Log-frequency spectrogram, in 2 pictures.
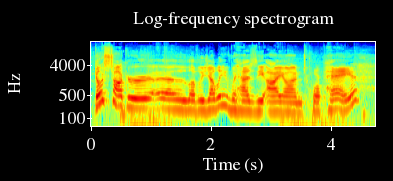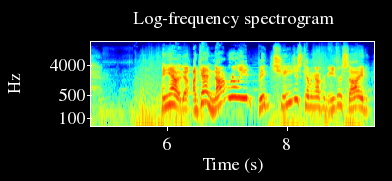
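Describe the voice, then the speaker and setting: An American esports caster commentating a match, playful and quick to laugh. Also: mid-range voice, lively intonation, fairly bright tone. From USA. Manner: joking, easily laughing, playful.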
